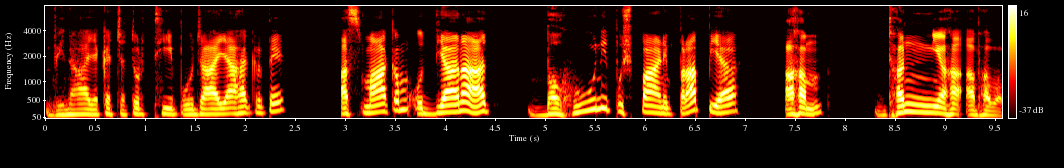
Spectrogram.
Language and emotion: Sanskrit, happy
